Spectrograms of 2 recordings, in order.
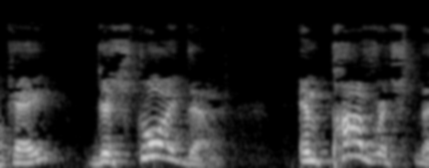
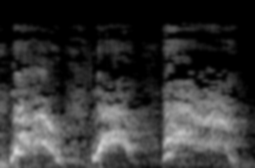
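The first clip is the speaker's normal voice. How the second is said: much higher mock yell, voice cracking into a cry; a hammed-up frantic refusal, pitched way up; wild drugged yell; 3 dB louder, much slower than usual. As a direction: shriek like a man on drugs. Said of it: "Like he was on drugs".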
